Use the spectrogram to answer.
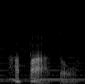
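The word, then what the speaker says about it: アパート: You got pa, and then extension, and then to.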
